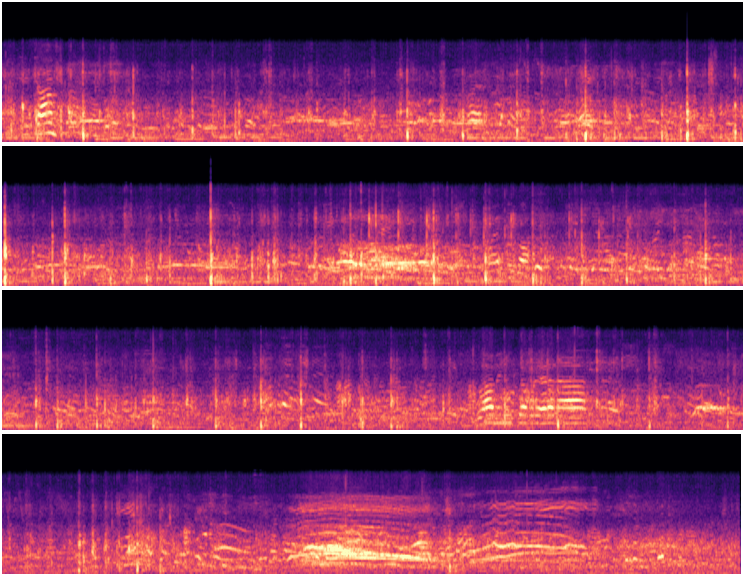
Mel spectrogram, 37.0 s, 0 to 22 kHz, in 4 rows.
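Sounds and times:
players' voices: 0.0 - 37.0
basketball bouncing on asphalt: 3.9 - 27.0.

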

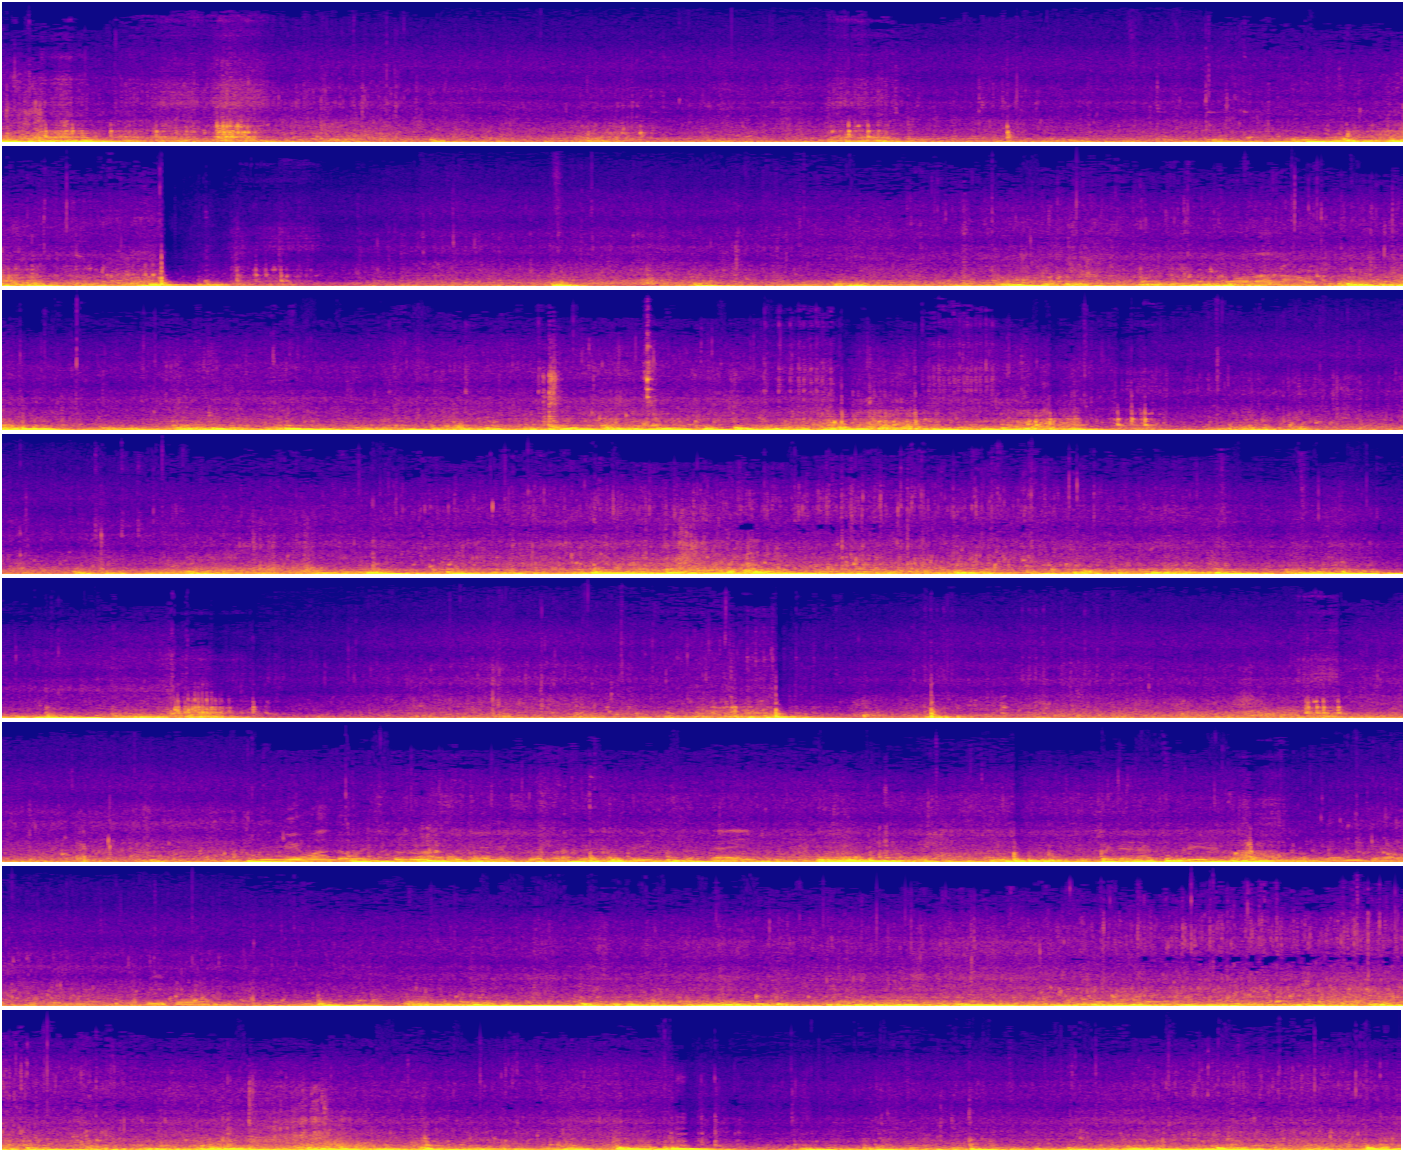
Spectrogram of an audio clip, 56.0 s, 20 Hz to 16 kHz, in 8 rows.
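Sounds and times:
water rushing past hull: 0.0 - 56.0
wind buffeting microphone: 0.0 - 56.0.

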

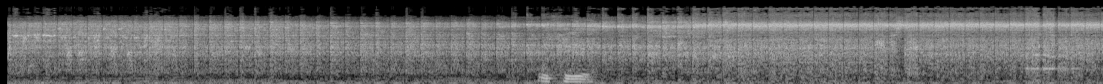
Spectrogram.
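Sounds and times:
radio static hiss: 5.4 - 6.1, 7.2 - 11.0.

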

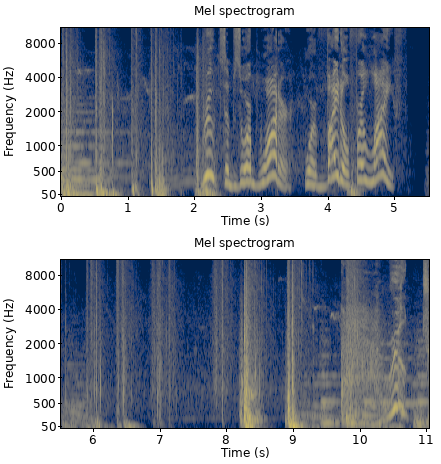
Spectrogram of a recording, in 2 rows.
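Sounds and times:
cartoon footsteps: 7.8 - 9.3.

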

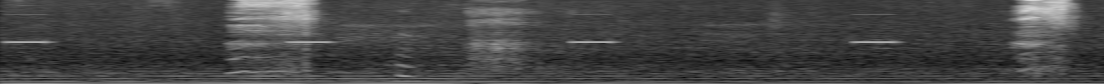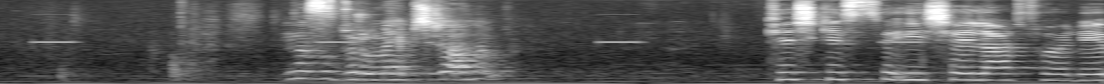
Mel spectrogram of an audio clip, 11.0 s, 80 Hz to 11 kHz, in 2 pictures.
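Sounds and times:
patient monitor beeping: 0.0 - 0.4, 2.8 - 3.2, 4.3 - 4.6, 5.7 - 6.0, 7.1 - 8.8
soft background music: 0.0 - 11.0
woman sobbing: 1.1 - 2.8.

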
